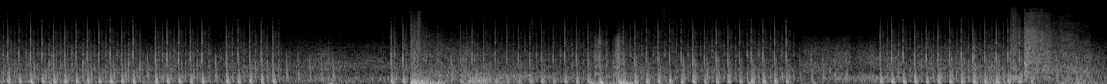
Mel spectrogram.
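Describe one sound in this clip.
A rifle fires in rapid, repeated bursts.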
